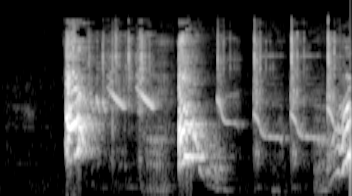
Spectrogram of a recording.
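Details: Papillon dog barking beside a toy bird, sounding like it sings along with the toy's calls: two loud, rasping barks followed by higher, sliding whining yelps.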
